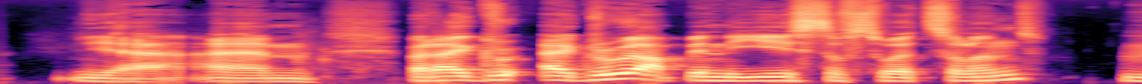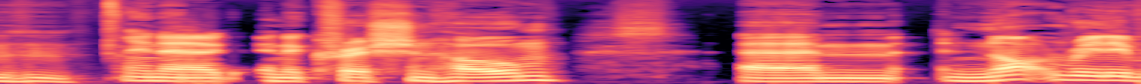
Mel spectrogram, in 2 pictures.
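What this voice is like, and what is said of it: Non-American, British-sounding accent. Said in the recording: “interesting English accent ... It's a very good accent, but it's not an American accent”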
